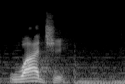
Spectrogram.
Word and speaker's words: wadi: Os egípcios o chamavam por outro nome, wadi. Esta é a pronúncia convencionada para esse símbolo hieroglífico no topo do cartucho e que significa papiro.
